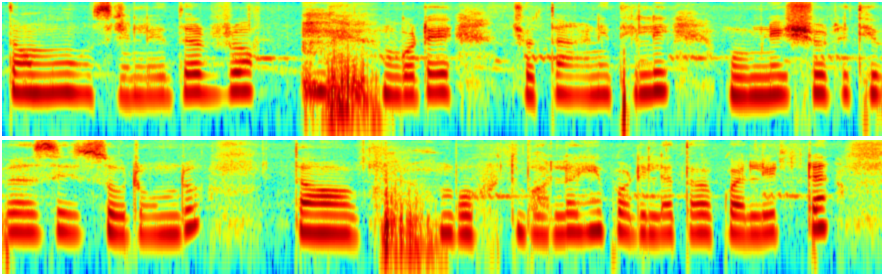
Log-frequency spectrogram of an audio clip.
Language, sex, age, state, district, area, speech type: Odia, female, 18-30, Odisha, Jagatsinghpur, rural, spontaneous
